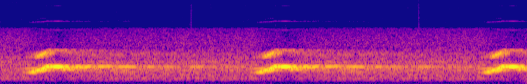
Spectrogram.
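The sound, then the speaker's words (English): A loud, rising whoop call, a recording looped to repeat at steady intervals about every two seconds, each one sweeping upward then holding a sustained tone, clear with no talking. “This is just a random loud whoop that is looped.”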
